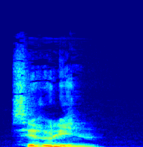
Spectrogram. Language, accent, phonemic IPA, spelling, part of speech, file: French, France, /se.ʁy.lin/, céruline, noun, LL-Q150 (fra)-céruline.wav
- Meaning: cerulein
